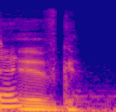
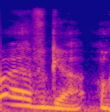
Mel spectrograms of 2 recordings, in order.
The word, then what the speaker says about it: EVGA: It's pronounced EVGA. – Oh, EVGA. Okay.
